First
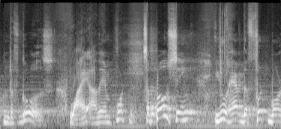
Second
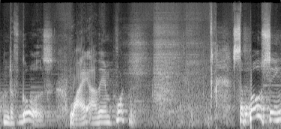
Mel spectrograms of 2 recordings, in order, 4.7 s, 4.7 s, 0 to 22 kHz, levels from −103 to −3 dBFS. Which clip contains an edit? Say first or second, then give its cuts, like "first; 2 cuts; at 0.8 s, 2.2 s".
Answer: first; 1 cut; at 2.2 s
